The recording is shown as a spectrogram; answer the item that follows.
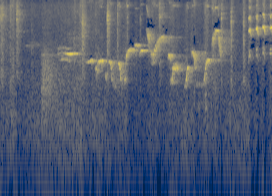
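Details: White-rumped shama, shown dancing and singing: a varied run of clear whistled notes that step up and down between mid and high pitches, with sharp chirps mixed in and brief high ticking near the end.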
